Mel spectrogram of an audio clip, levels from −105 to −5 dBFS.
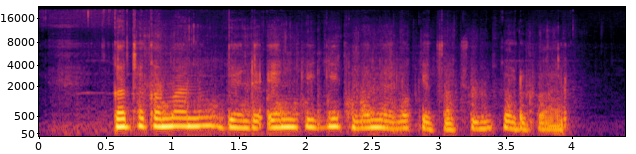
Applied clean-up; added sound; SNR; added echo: neural mask model RNNoise.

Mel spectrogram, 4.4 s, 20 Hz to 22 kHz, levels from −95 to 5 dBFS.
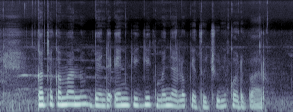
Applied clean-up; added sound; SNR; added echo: none; none; none; none.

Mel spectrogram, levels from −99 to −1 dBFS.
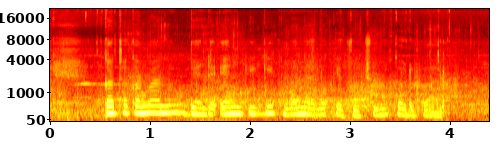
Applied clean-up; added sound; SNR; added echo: none; Skateboard; 11 dB; none.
